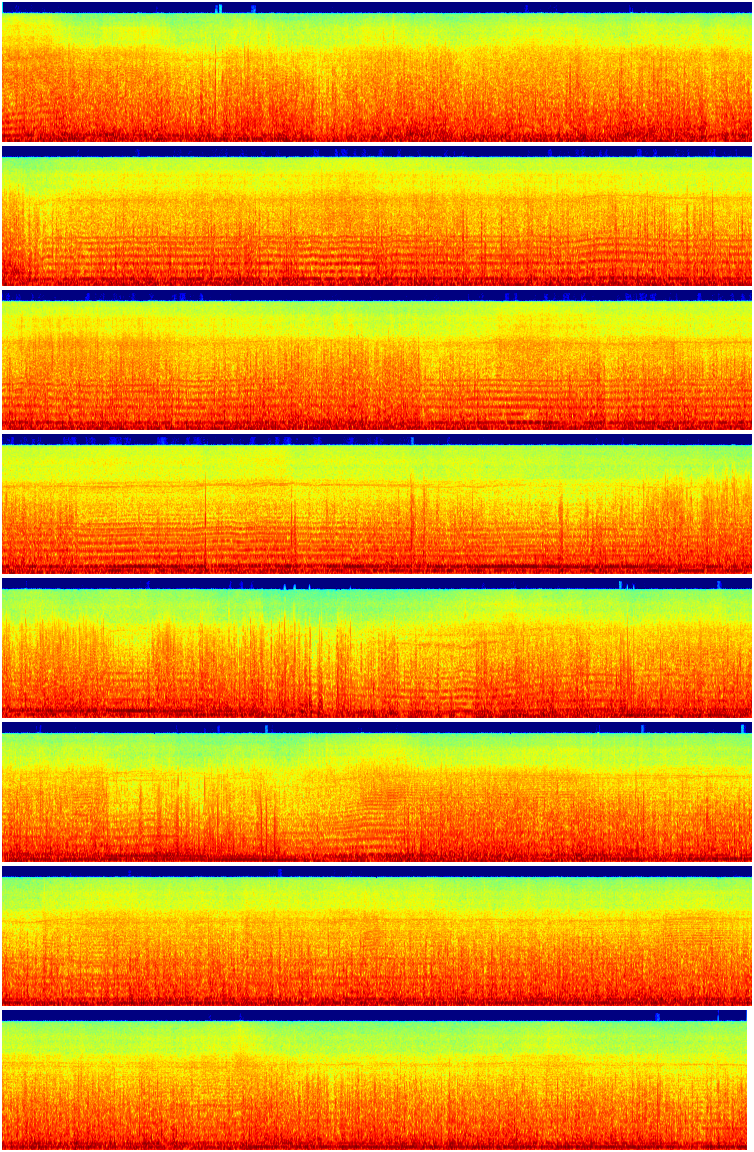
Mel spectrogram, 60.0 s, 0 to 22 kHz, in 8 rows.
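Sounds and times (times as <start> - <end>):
drone propellers droning: 0.0 - 59.9
wind on microphone: 0.0 - 59.9.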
